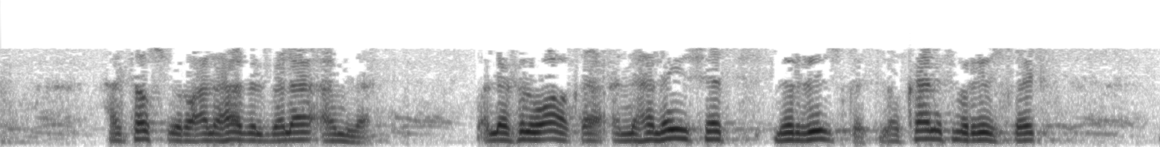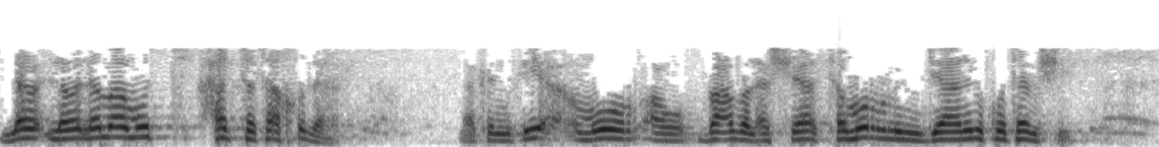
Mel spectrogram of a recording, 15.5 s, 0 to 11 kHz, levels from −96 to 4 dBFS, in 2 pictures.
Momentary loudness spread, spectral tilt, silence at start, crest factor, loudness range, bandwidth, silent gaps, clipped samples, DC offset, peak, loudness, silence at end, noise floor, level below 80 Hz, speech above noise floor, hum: 14 LU; -13 dB/octave; 0.7 s; 16 dB; 3 LU; 3.7 kHz; none; under 0.1%; under 0.1%; -2 dBFS; -17 LUFS; 0.6 s; -55 dBFS; -58 dBFS; 39 dB; none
